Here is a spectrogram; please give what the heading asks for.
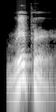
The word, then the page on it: ripper: British English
